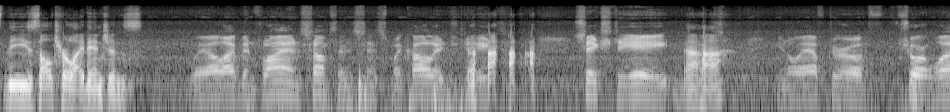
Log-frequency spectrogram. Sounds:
Speech, outside, rural or natural

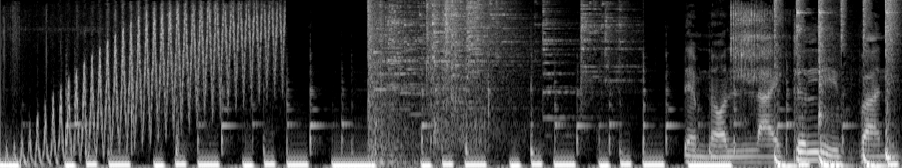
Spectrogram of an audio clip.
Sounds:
Music

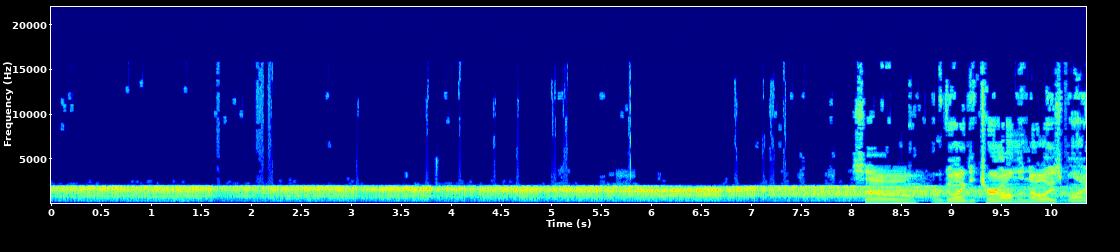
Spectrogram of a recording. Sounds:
Speech, Cacophony

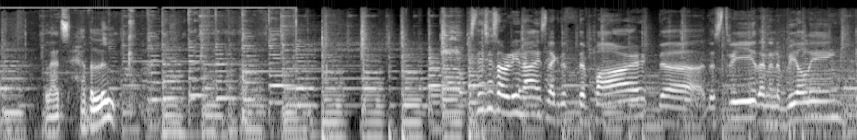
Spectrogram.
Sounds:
Music, Speech

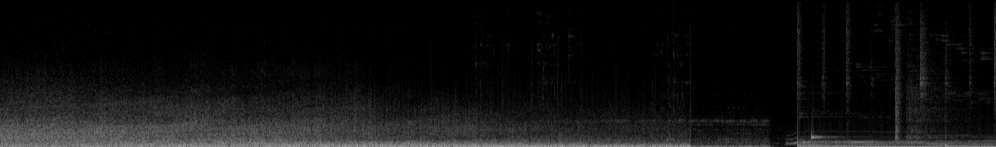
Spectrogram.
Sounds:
Music

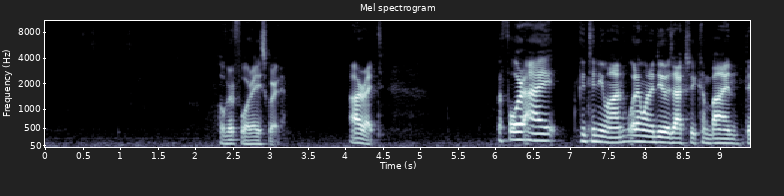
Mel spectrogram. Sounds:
inside a small room, Speech

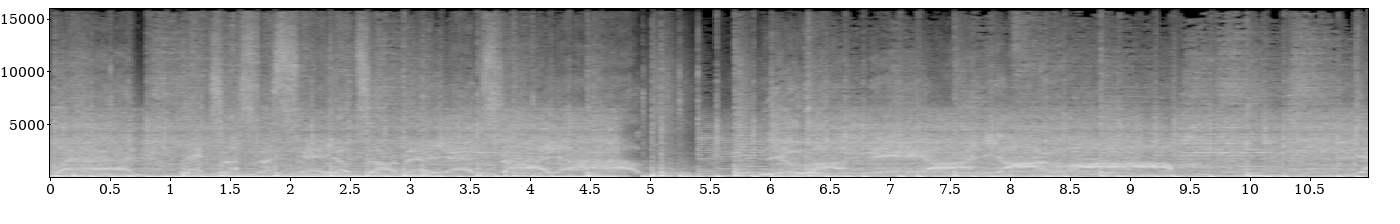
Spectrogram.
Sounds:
Music

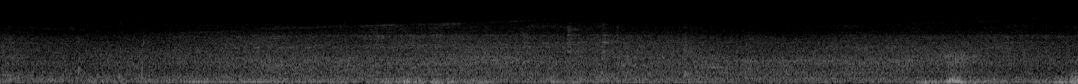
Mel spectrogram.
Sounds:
Vehicle

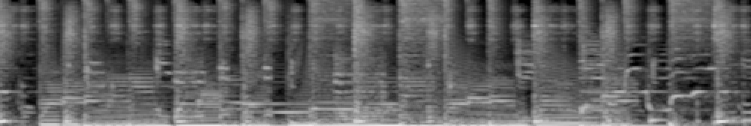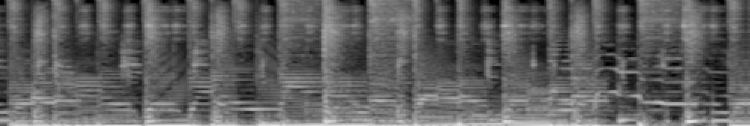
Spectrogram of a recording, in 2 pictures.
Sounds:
Music

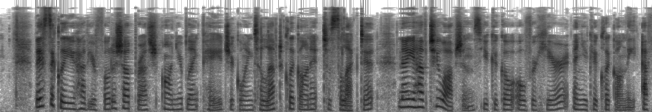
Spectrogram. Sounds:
Speech

